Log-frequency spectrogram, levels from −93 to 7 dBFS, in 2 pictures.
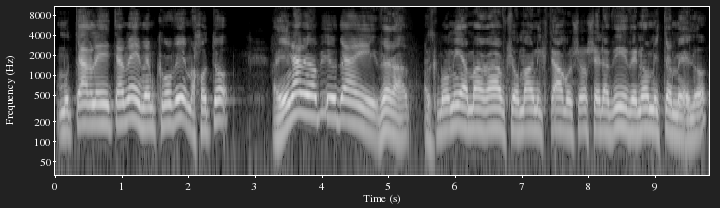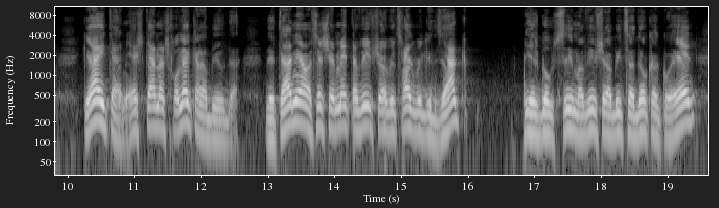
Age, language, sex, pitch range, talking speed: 60-79, Hebrew, male, 140-180 Hz, 145 wpm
